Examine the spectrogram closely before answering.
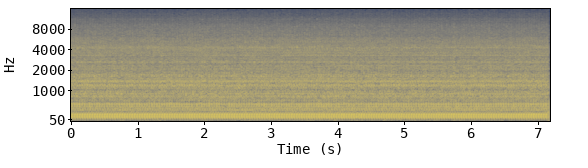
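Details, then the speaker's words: Briggs & Stratton 13.5 cast-iron-sleeve riding mower engine, bench-mounted, gas fed to bowl after flooding; steady fast single-cylinder putter, even here, though it runs then hits a point where it won't turn over; owner suspected hydrolock from excess gas, wonders about mouse nest. "The good thing is that it will run. The strange thing is, it seems to kind of hit a point where it doesn't want to turn over."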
